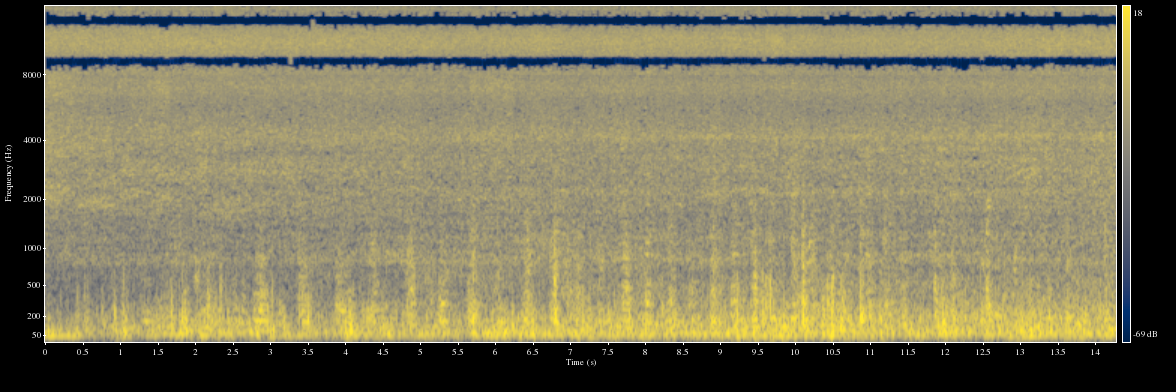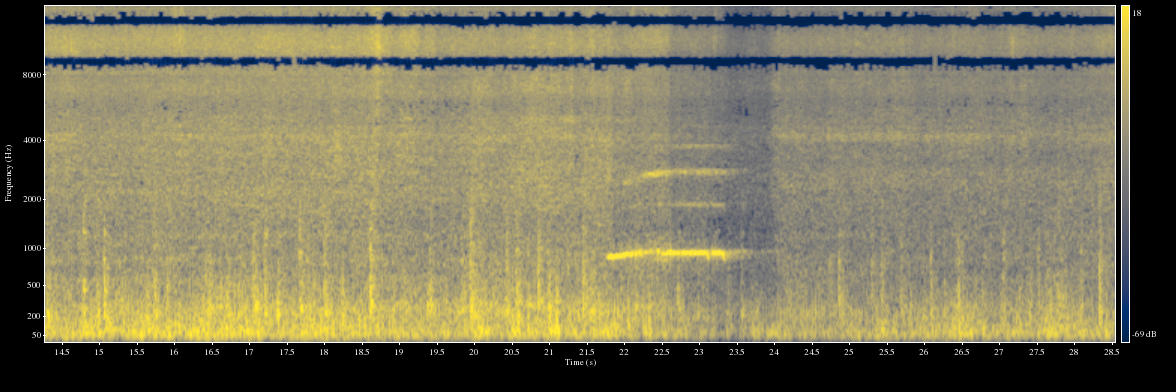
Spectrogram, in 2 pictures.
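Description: Steam-hauled heritage train coaches rolling along the track, wheels clattering and steam hissing past. About 22 seconds in a single whistle sounds for just over a second, and then the running noise drops sharply.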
